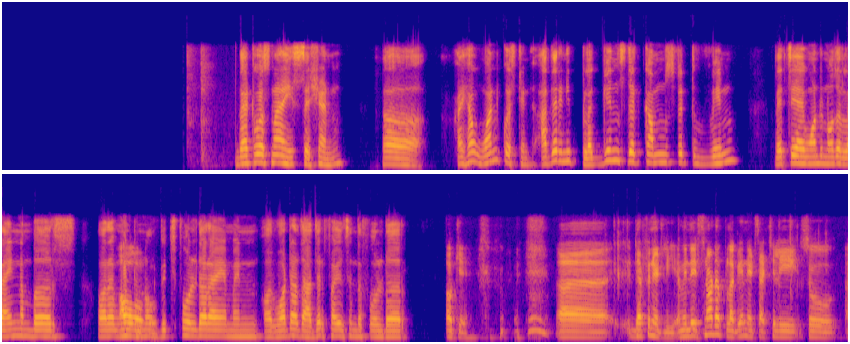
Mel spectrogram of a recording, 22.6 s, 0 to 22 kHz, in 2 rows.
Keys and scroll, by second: 16.9 super+Tab, 19.7 ctrl+j, 19.7 ctrl+l, 20.2 k, 20.5 j, 21.8 shift+;, 22.3 BackSpace.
